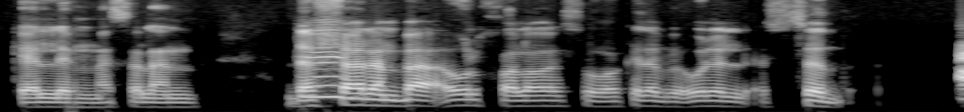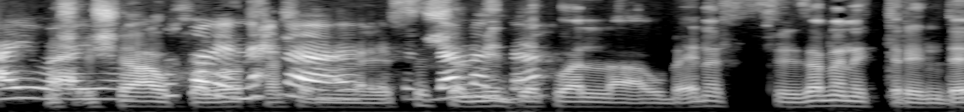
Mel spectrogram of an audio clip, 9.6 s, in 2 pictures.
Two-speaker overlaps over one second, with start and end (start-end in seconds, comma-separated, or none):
5.1-7.6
